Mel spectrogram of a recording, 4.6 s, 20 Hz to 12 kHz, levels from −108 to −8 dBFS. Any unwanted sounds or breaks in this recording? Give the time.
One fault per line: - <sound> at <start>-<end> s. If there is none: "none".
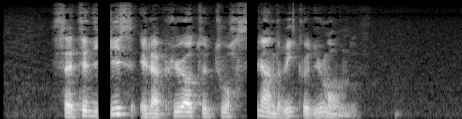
- dropout at 1.0-1.1 s
- dropout at 2.5-2.6 s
